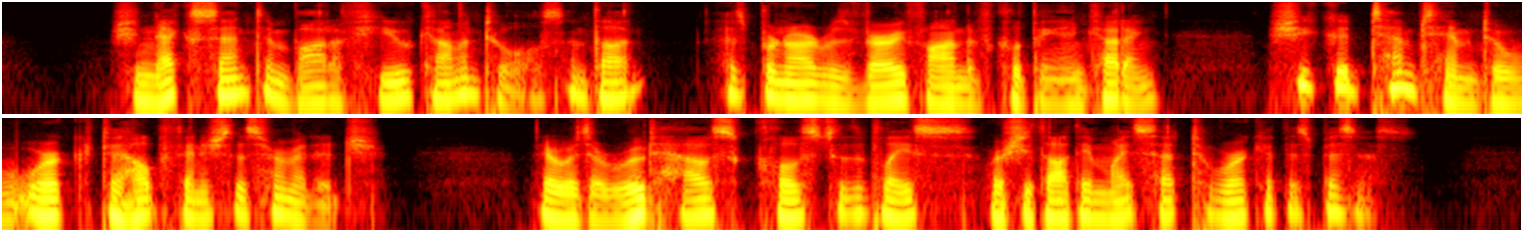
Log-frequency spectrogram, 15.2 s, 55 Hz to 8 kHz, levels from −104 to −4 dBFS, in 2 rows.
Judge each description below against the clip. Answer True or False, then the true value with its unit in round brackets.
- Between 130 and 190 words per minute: False (200 wpm)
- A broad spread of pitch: False (3.6 semitones)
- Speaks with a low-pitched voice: True (105 Hz)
